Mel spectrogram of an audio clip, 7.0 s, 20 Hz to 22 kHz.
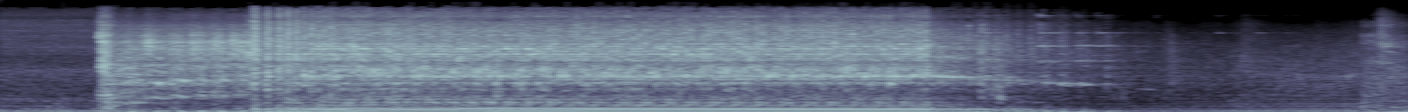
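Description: A Porsche 924 Turbo engine with no exhaust fitted starts with a sharp catch, then runs loud and raw at a steady idle for several seconds before abruptly cutting off and fading.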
